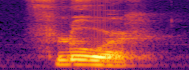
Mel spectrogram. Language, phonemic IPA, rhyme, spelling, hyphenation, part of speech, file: Dutch, /floːr/, -oːr, Floor, Floor, proper noun, Nl-Floor.ogg
- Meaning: 1. a female given name 2. a male given name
